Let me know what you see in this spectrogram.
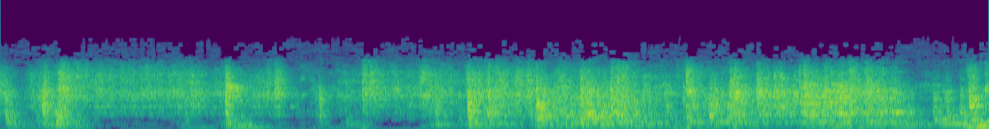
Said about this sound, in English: A young man was searching frantically through the hi-fi equipment, turning out long playing records from their racks, tipping tapes onto the floor, becoming more frantic as the minutes sped by.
